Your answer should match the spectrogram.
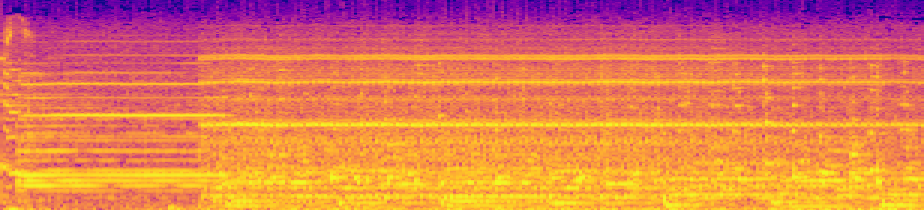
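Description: Orchestral cartoon score: a full held chord, then about a second in a change to long sustained high notes over a low bass line that moves in repeated steps.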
